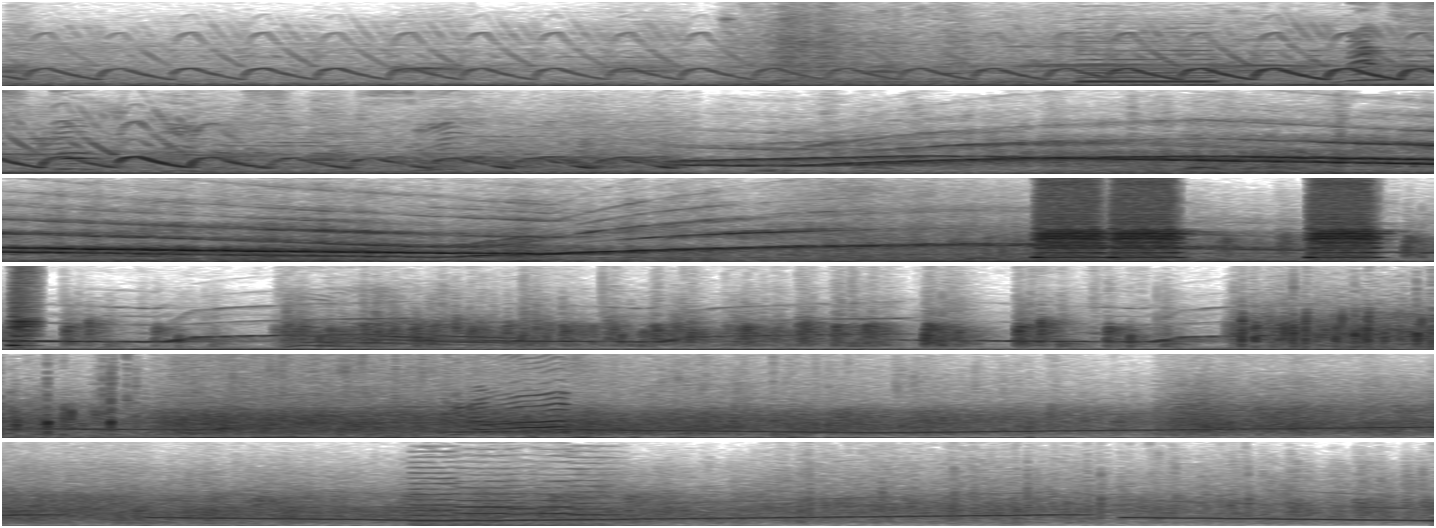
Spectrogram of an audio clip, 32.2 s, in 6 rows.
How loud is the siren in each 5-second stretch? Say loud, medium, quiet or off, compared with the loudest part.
quiet, medium, loud, quiet, quiet, quiet, quiet.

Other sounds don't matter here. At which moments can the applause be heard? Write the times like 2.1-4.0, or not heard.
14.2-32.1.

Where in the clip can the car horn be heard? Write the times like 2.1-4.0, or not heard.
2.6-4.7, 14.6-16.2, 28.4-29.2.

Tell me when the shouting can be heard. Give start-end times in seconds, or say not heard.
5.0-7.1, 17.1-18.2, 23.1-23.6.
